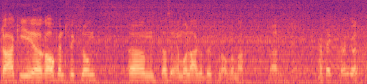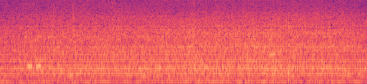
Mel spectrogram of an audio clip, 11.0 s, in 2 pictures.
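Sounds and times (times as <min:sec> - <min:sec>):
speech: 0:00.0 - 0:06.7
drone taking off, rotors whirring: 0:05.4 - 0:10.8.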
